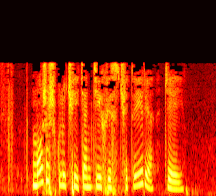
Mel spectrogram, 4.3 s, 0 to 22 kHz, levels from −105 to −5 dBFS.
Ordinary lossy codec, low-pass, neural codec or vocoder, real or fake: MP3, 24 kbps; 7.2 kHz; codec, 16 kHz in and 24 kHz out, 1 kbps, XY-Tokenizer; fake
